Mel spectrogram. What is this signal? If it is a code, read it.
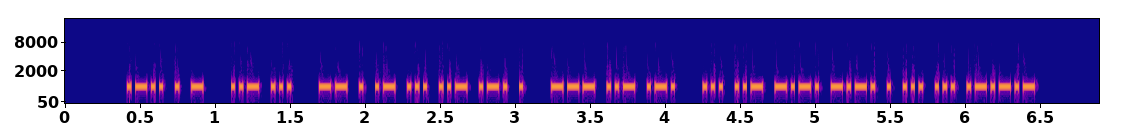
Morse code, heard as a keyed tone, about 46 wpm, 700 Hz. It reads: LET US MEASURE OUR SUCCESS.
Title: Sentences from Top 1000 Words - Review Part 2 - 45wpm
